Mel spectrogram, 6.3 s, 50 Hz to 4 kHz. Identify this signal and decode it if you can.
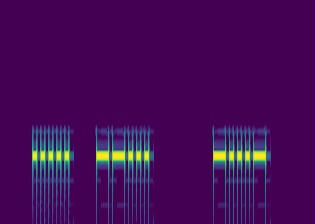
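Morse code, heard as a keyed tone, about 15 wpm, spaced as for 10 wpm, 750 Hz. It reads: 57 <BT>
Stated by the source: Morse code practice run at 10 WPM from a code practice archive.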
